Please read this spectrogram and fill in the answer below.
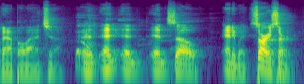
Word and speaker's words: Appalachia: I'd like to start by saying it's nice to be somewhere where Appalachia is pronounced correctly. I spend a lot of time on podcasts hearing different variations of Appalachia, and I was like, it's for the folks that live here, we call it Appalachia, and so anyway, sorry, sir.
